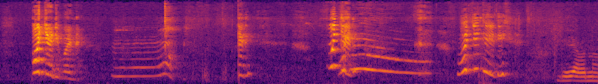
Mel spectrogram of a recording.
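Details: Talking parrot heard indoors: a string of harmonic, speech-like utterances. Some are sharp, rising squawky phrases, others steady tonal notes or long falling glides, separated by short pauses, with faint background music.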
